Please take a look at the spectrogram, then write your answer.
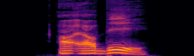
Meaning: initialism of Arbeitsgemeinschaft der öffentlich-rechtlichen Rundfunkanstalten der Bundesrepublik Deutschland, a joint organization of Germany's regional public-service broadcasters
- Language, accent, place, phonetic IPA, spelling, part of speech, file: German, Germany, Berlin, [aʔɛɐ̯ˈdeː], ARD, abbreviation, De-ARD.ogg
